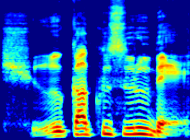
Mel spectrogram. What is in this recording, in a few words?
japanese Male villager; age2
